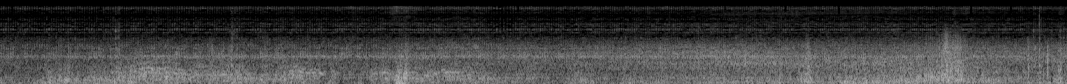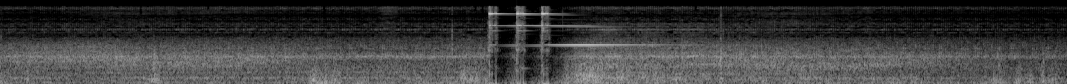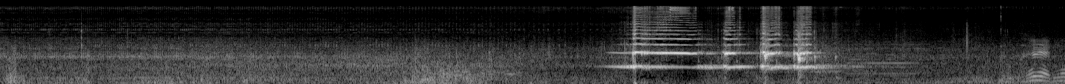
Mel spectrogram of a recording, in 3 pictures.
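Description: Riding noise from a bicycle: steady wind and tyre hiss. About halfway there is a short bell ring, and near the end a loud run of rapid horn beeps.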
